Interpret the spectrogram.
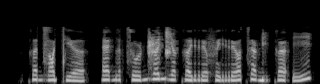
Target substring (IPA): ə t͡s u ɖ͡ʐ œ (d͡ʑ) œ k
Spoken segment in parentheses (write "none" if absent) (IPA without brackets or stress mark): d͡ʑ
